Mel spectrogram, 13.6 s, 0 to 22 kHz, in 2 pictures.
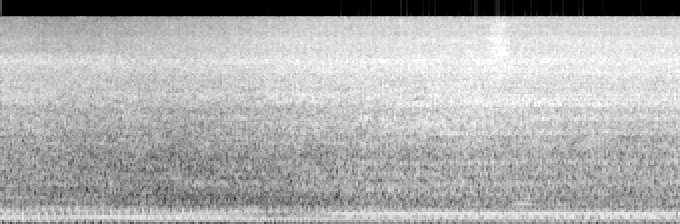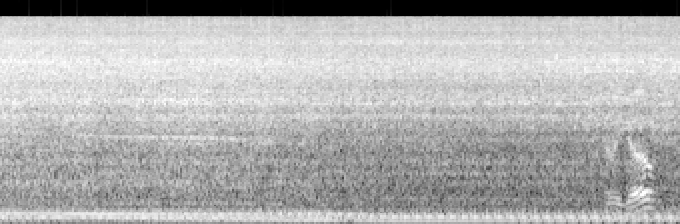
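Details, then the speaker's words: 1963 Chevrolet Impala SS with non-original V8, after throttle linkage work: deep, even burble holding a steady low idle with no misses or popping; engine idling smoothly and healthy. "hear the difference not idling I [Music] sounds like a beast"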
